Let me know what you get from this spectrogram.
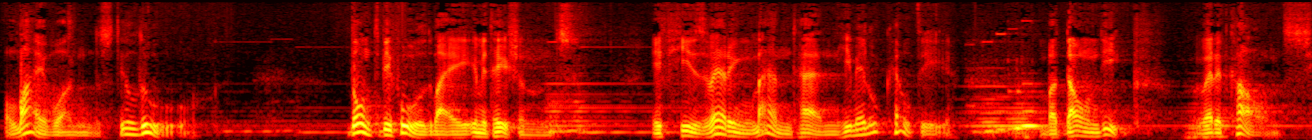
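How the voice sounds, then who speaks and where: A man's voice: a bass voice, creaky, full character voice. A man playing a wryly morbid, pompous vampire lecturer and crooner on a theatrical novelty record. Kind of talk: theatrical novelty monologue and song. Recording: reverberant lo-fi record under loud music. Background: loud organ and guitar music.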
